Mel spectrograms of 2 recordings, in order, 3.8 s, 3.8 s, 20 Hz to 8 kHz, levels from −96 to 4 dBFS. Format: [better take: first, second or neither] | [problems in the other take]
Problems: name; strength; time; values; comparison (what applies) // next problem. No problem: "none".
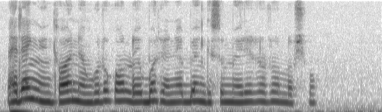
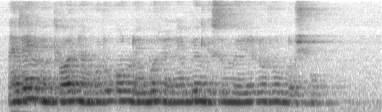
first | room echo; dies away in 0.9 s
